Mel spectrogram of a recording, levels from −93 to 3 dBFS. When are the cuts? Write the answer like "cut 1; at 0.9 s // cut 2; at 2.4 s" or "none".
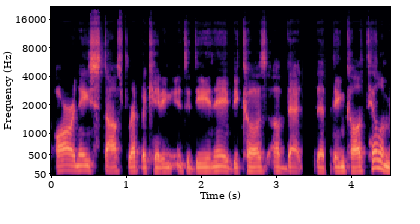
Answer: none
